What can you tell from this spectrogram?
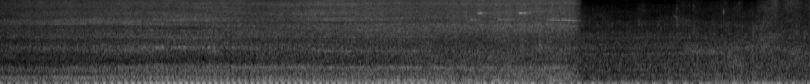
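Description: A motor vehicle engine running close by with a fast, even pulse, swelling in loudness and then easing off; the hiss over it cuts out abruptly about four seconds in.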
